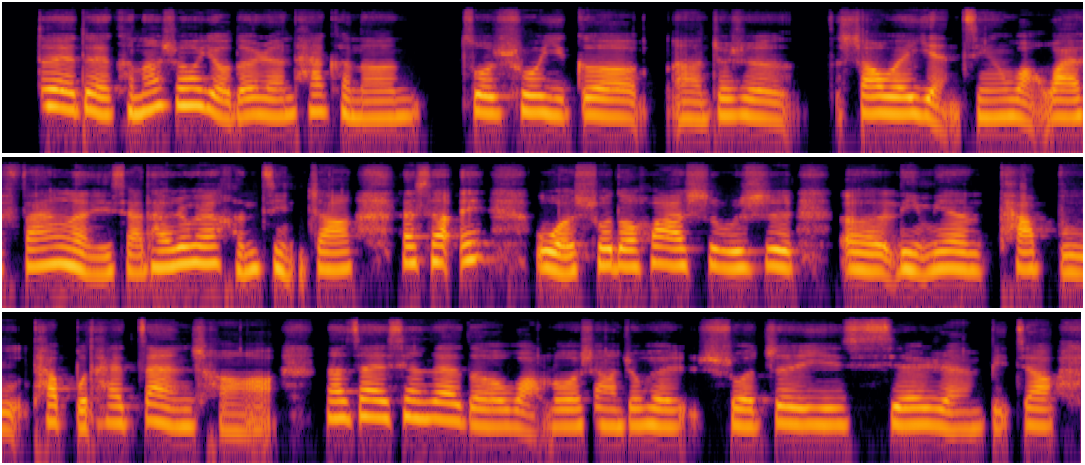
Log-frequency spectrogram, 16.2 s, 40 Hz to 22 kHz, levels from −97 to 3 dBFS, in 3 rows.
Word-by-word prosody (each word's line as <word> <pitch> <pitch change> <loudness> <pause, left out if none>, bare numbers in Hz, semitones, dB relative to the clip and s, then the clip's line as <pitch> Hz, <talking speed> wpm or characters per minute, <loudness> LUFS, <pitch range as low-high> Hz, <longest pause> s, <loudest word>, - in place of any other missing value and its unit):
对 285 -3 +4
对， 240 -5 +2
可 200 - -5
能 245 +6 +2
说 295 -1 +4
有 235 -8 +1
的 190 +3 0
人 195 -1 -2
他 230 +2 -3
可 215 -3 -5
能 180 +2 -5 0.2
做 225 -2 +2
出 220 +1 +1
一 200 -2 -1
个， 190 -3 +1 0.2
呃， 175 -1 -4
就 195 +3 -2
是 180 -4 -3 0.2
稍 215 -1 +2
微 210 -1 +4
眼 190 -3 -1
睛 185 0 -2
往 185 -3 -2
外 185 0 +2
翻 235 +5 0
了 215 -6 +3
一 170 - -3
下， 185 -1 -2
他 220 +3 +2
就 250 - +6
会 265 0 +5
很 195 -6 -3
紧 210 -5 -1
张。 205 -1 +2 0.2
他 265 - +4
想 275 +1 +3
哎， 295 +2 +3 0.3
我 205 -5 +6
说 195 +6 +2
的 230 -1 +4
话 245 0 +3
是 240 0 -2
不 215 -1 +3
是， 220 0 +2 0.2
呃， 200 -3 +2
里 205 -2 0
面 205 0 0
他 205 -1 +3
不 180 -2 -4
他 225 - 0
不 225 -5 -1
太 215 +3 -4
赞 215 -3 0
成 190 - -6
啊。 - - -4 0.2
那 265 0 +2
在 275 0 +3
现 265 0 0
在 245 -2 +2
的 190 -3 -1
网 180 - -3
络 190 0 -2
上 195 -1 -4
就 195 0 -4
会 190 -2 -1
说 195 -7 -1
这 210 +3 -1
一 200 0 -2
些 200 0 0
人 180 -4 -3
比 180 -2 -11
较， 195 -2 -1
205 Hz, 265 characters per minute, -20 LUFS, 190-230 Hz, 0.3 s, 就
